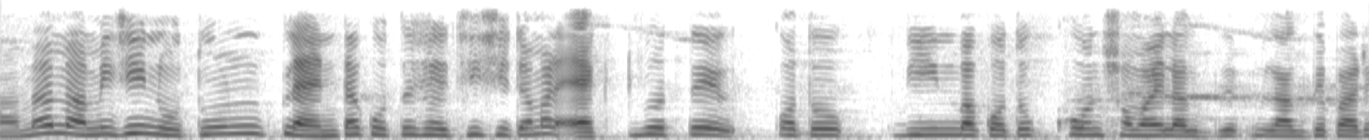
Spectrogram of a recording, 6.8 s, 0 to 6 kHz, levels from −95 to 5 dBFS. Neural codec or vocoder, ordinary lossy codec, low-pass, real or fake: none; none; 5.4 kHz; real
